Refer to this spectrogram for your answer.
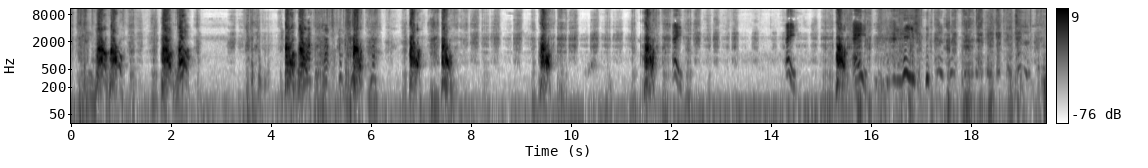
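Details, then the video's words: French Bulldog barking at his owner while arguing over his chair: irregular bursts of gruff barks, single and paired, spread across the stretch, with some grumbling near the end. "French bulldog argues with mum for his chair"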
